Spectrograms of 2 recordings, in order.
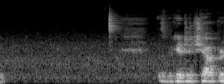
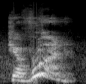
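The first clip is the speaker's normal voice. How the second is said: urgent shout; 7 semitones higher than usual. Acted.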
